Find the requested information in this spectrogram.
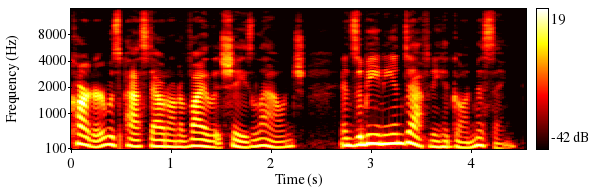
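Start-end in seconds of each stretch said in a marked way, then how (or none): none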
